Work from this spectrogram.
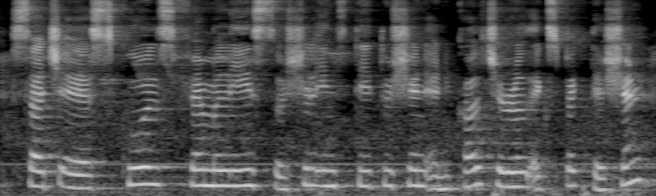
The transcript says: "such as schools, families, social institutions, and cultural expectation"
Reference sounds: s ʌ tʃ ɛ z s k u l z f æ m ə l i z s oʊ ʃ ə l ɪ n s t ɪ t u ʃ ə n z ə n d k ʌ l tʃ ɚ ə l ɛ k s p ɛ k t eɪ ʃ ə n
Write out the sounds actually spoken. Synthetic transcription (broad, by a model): s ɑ tʃ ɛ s k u l s f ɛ m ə l i s oʊ ʃ ə l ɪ n s t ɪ t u ʃ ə n ə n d k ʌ l tʃ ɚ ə l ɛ k s p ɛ k t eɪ ʃ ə n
